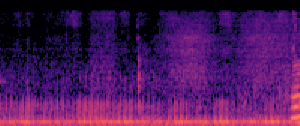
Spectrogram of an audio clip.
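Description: Kitten purring steadily while its belly and head are rubbed, over a constant low hum.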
